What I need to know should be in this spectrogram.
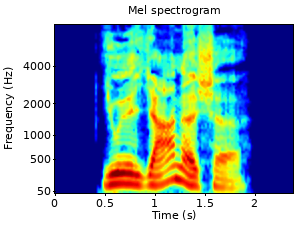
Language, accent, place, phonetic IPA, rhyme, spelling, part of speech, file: German, Germany, Berlin, [juˈli̯aːnɪʃə], -aːnɪʃə, julianische, adjective, De-julianische.ogg
- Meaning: inflection of julianisch: 1. strong/mixed nominative/accusative feminine singular 2. strong nominative/accusative plural 3. weak nominative all-gender singular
